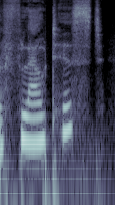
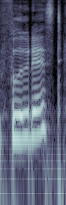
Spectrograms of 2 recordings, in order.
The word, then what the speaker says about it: flautist: You play the flute, you're a flautist. Remember when I was saying that wrong? – Yeah. – I was calling you a flutist. – I thought it was flutist, too. I didn't know it was flautist.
